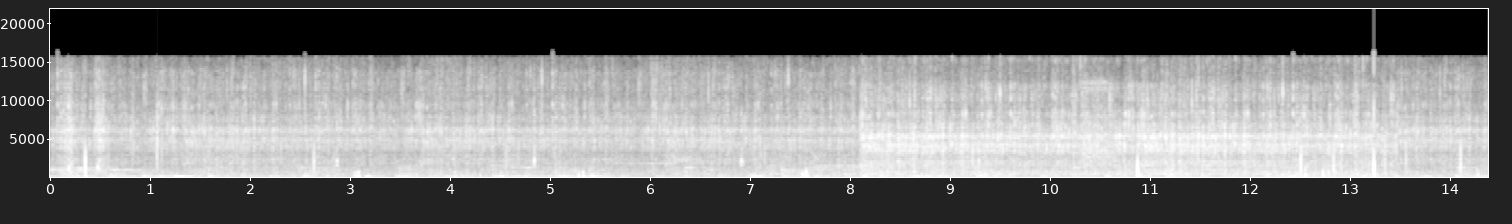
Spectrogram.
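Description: Food sizzling in a small steel kadai, with light metallic clicks and scrapes of a fork and spoon against the pan. The sizzle grows louder about eight seconds in, as spice is added. Background music runs underneath.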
